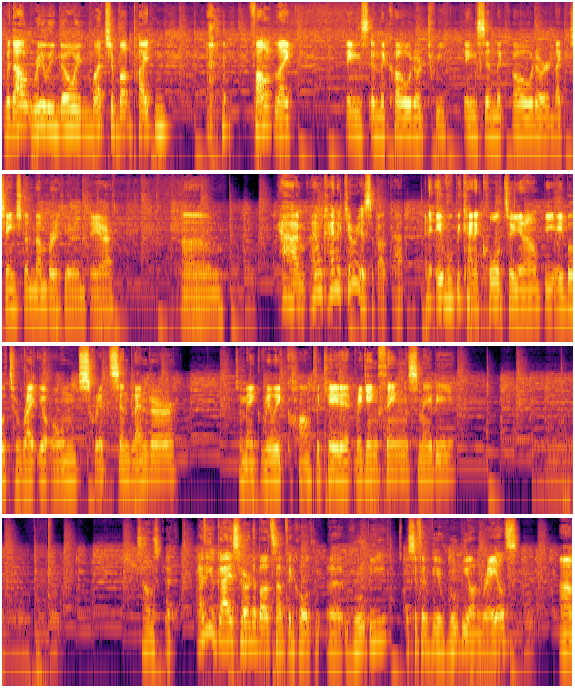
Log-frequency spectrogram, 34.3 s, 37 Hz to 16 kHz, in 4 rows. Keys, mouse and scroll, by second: 7.0 ctrl+z, 11.6-17.6 drag, 17.6 ctrl+z.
